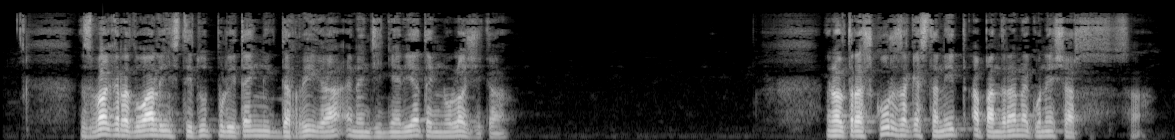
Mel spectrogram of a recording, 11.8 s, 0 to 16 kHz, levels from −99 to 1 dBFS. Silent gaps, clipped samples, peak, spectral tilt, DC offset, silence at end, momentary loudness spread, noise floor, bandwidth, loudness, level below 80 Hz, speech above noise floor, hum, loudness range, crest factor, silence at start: none; under 0.1%; 0 dBFS; -4.5 dB/octave; under 0.1%; 0.35 s; 17 LU; -80 dBFS; 11.5 kHz; -21 LUFS; -60 dBFS; 60 dB; none; 10 LU; 22 dB; 0.2 s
